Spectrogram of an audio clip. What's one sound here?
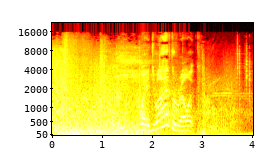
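Loud game combat sounds clash and roar.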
